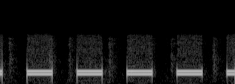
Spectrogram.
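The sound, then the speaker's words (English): A telephone buzzes on an open line in a regular series of electronic tone pulses, each about a quarter-second long, at an even half-second rhythm. Five beeps sound in a row, the last cut short, with no talk. “There's somebody on the phone. I'm going to ask them to please, I guess they don't know that they've left the line open with the phone buzzing.”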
